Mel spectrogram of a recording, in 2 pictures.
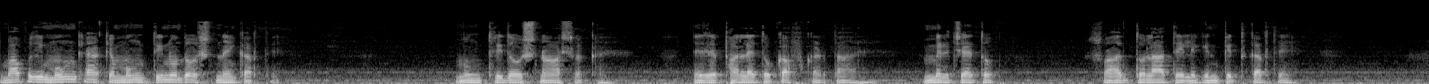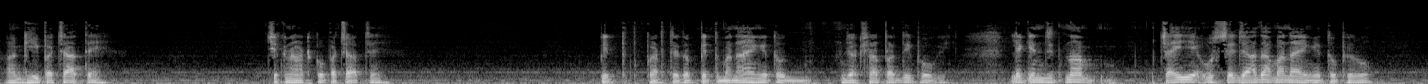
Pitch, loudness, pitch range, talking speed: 95 Hz, -18 LUFS, 90-95 Hz, 115 wpm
